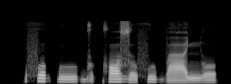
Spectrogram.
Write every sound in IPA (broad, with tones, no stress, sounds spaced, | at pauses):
f o˦ k͡p uː˨ ɡ ʊ˨ kʰ ɔ˦ z ʊ˨ f u˦ b aː˨ ɲ o˦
